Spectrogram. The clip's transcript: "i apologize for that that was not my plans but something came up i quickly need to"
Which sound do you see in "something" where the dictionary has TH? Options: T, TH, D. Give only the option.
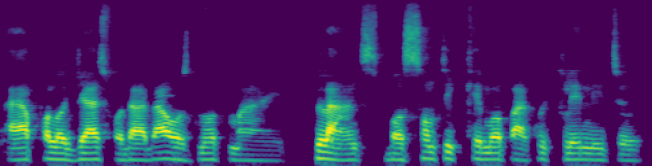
T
